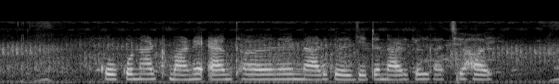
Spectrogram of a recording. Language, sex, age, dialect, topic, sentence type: Bengali, female, <18, Northern/Varendri, agriculture, statement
